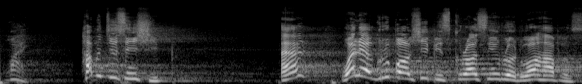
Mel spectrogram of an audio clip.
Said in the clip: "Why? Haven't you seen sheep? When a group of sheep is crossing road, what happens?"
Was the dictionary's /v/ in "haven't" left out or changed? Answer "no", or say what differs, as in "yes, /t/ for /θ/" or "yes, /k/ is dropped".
yes, /p/ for /v/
